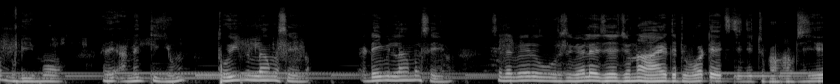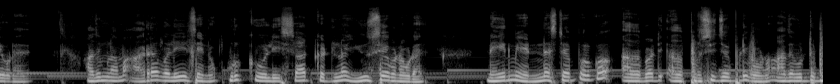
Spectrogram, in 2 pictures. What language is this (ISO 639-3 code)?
tam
